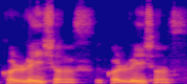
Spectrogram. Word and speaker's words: Galatians: 영어로 볼 때는 Galatians 이렇게 발음을 하고요.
